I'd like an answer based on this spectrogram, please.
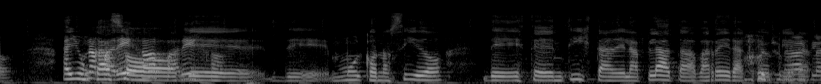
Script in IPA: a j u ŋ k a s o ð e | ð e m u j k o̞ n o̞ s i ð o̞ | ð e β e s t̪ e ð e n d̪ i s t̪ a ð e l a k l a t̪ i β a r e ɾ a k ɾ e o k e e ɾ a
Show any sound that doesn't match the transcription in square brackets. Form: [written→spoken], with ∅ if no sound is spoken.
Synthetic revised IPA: a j u ŋ k a s o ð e | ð e m u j k o̞ n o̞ s i ð o̞ | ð e [β→∅] e s t̪ e ð e n [d̪→t̪] i s t̪ a ð e l a [k→p] l a t̪ [i→a] β a r e ɾ a k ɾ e o k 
